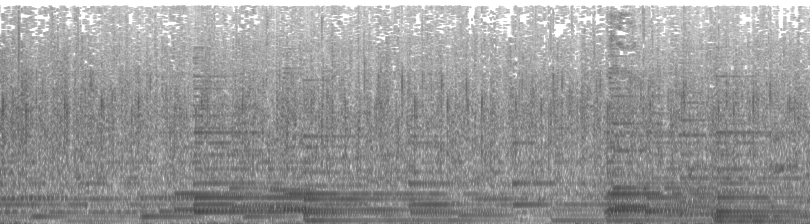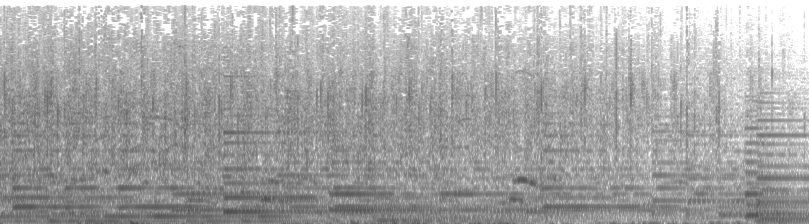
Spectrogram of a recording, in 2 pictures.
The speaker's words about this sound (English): Why don't you give him a hand clap of praise in here right now?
